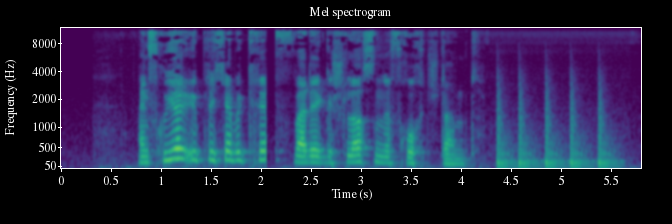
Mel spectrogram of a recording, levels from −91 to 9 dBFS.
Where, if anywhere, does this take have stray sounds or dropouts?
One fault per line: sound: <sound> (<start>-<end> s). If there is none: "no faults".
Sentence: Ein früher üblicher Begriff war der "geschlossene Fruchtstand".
sound: dropout (2.0-2.1 s)
sound: thud (4.3-5.7 s)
